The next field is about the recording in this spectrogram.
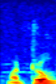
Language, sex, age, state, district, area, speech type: Tamil, male, 18-30, Tamil Nadu, Kallakurichi, rural, spontaneous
